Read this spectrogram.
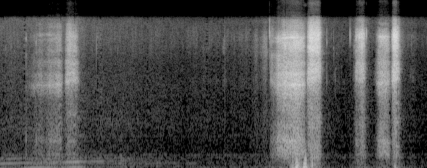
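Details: Female allergic sneezing fit with rapid groups, hitching and buildups: breathy buildup, then a loud forceful sneeze followed quickly by two more and a sniff.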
